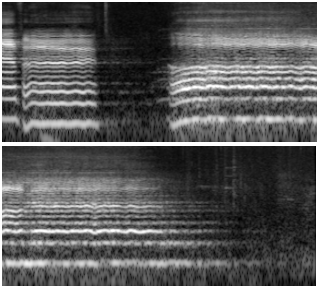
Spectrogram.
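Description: A man chants a sung prayer through a microphone in a large echoing hall.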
